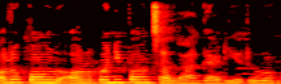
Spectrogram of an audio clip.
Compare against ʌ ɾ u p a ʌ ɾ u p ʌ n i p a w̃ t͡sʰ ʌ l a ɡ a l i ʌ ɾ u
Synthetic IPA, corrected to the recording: ʌ ɾ u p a ʌ ɾ u p ʌ n i p a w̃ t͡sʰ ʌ l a ɡ a ɽ i ʌ ɾ u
